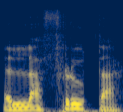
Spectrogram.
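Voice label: the fruit, Spanish, male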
